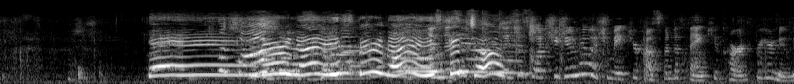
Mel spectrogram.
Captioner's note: laughing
